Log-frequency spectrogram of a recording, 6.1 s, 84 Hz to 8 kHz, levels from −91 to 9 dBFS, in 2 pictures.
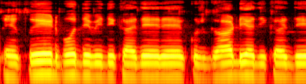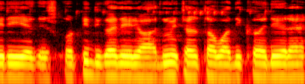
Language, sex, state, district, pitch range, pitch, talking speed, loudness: Hindi, male, Rajasthan, Bikaner, 125-130 Hz, 130 Hz, 255 wpm, -15 LUFS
